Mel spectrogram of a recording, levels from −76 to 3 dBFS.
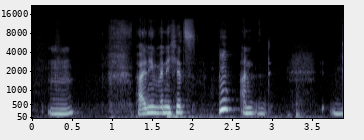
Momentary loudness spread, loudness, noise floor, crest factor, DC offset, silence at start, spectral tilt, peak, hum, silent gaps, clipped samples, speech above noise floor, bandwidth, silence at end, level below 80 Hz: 22 LU; -23 LUFS; -43 dBFS; 20 dB; under 0.1%; 0.2 s; -6 dB/octave; -4 dBFS; none; none; under 0.1%; 22 dB; 13.5 kHz; 0 s; -42 dBFS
